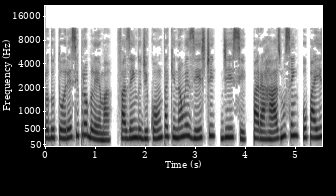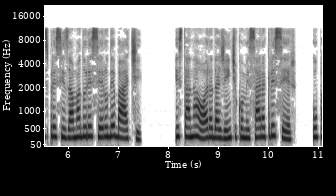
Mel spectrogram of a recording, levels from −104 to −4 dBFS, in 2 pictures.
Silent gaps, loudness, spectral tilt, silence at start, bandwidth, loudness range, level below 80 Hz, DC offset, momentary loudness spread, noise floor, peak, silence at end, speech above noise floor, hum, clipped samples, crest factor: none; -19 LUFS; -4.5 dB/octave; 0 s; 12 kHz; 1 LU; -70 dBFS; under 0.1%; 5 LU; under -90 dBFS; -6 dBFS; 0 s; over 71 dB; none; under 0.1%; 14 dB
